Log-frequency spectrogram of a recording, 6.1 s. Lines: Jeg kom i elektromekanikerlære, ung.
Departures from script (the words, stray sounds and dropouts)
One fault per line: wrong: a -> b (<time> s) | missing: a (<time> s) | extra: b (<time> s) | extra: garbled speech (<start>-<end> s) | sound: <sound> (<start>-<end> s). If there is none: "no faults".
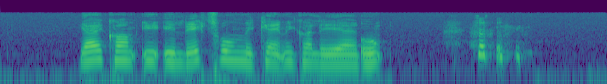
sound: laugh (4.4-5.3 s)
